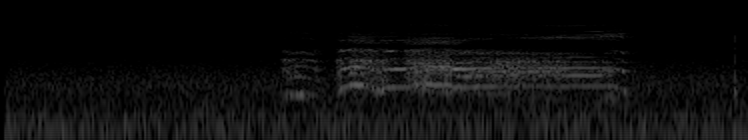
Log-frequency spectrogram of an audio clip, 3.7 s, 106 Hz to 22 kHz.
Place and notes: rooster Barney -Mountain blvd. Oakland - Mountain blvd. Oakland
rooster Barney and his wake-up call as a part.1. from series of recordings of three weeks residence on Mountain blvd. *** updated daily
